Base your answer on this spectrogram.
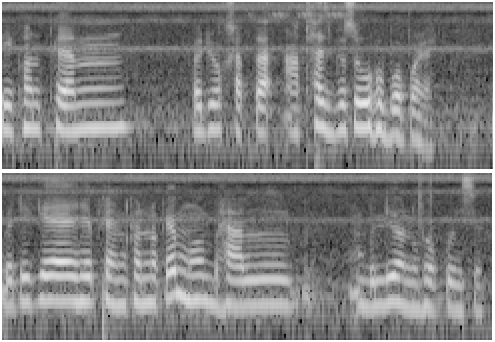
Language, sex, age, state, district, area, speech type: Assamese, female, 60+, Assam, Lakhimpur, rural, spontaneous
